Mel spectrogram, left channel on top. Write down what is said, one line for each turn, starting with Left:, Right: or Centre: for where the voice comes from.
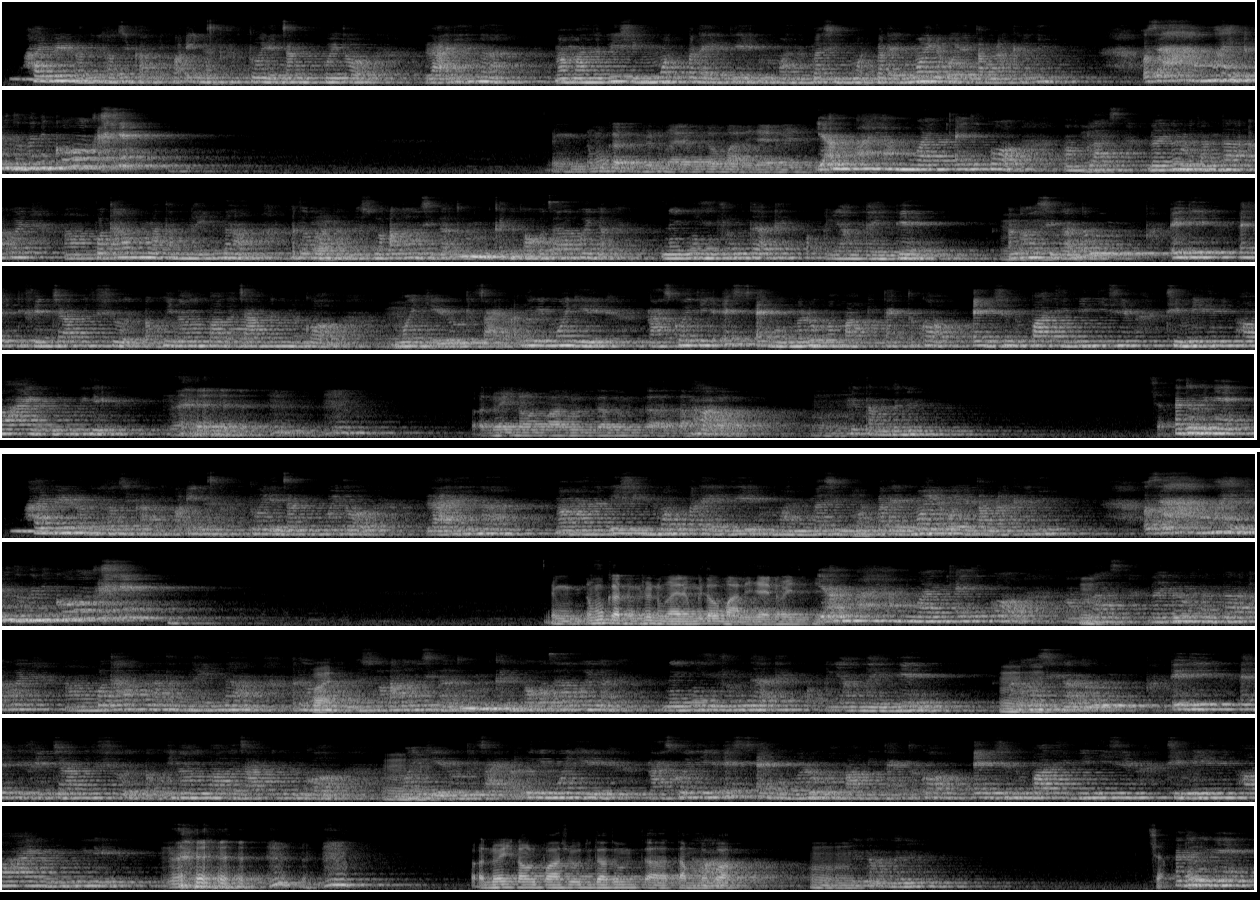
Left: ꯍꯥꯏꯕꯤꯈ꯭ꯔꯕꯅꯦ ꯍꯧꯖꯤꯛꯀꯥꯟꯗꯤꯀꯣ ꯑꯩꯅ ꯈꯔ ꯇꯣꯏꯅꯦ ꯆꯪꯕ ꯈꯣꯏꯗꯣ ꯂꯥꯛꯑꯅꯤꯗꯅ ꯃꯃꯥꯟꯅꯕꯤꯁꯤꯡ ꯃꯣꯠꯄ ꯂꯩꯔꯗꯤ ꯃꯃꯥꯟꯅꯕꯁꯤꯡ ꯃꯣꯠꯄ
Right: ꯎꯝ.
Left: ꯃꯣꯏꯅ ꯑꯣꯏꯅ ꯇꯝꯔꯛꯈ꯭ꯔꯅꯤ ꯑꯣꯖꯥ ꯃꯥꯢ ꯏꯔꯨ ꯇꯕꯅꯦꯈꯣ ꯀꯥꯢ
Right: <unintelligible> ꯅꯪ ꯑꯃꯨꯛ ꯀ ꯅꯨꯡꯁꯨ ꯅꯨꯡꯉꯥꯏꯔꯝꯒꯗꯧ ꯃꯥꯜꯂꯤꯍꯦ ꯅꯣꯏꯖꯤ
Left: ꯌꯥꯝ ꯑ ꯌꯥꯝ ꯅꯨꯡꯉꯥꯏꯅ ꯑꯩꯗꯤꯀꯣ ꯑ
Right: ꯎꯝ
Left: ꯀ꯭ꯂꯥꯁ ꯂꯣꯏꯕ ꯃꯇꯝꯗ ꯑꯈꯣꯏ ꯑ ꯄꯣꯊꯥꯕ ꯃꯇꯝ ꯂꯩꯗꯅ ꯑꯗꯨ
Right: ꯍꯣꯏ
Left: ꯃꯇꯝꯗꯁꯨ ꯑꯉꯥꯡꯁꯤꯡꯒ ꯑꯗꯨꯝ ꯀꯩꯅꯣ ꯇꯧ ꯑꯣꯖꯥꯈꯣꯏꯒ ꯂꯩꯕ ꯃꯐꯝꯗ ꯑꯩ ꯌꯥꯝ ꯂꯩꯇꯦ
Right: ꯎꯝ
Left: ꯑꯉꯥꯡꯁꯤꯡꯒ ꯑꯗꯨꯝ ꯑꯩꯗꯤ ꯑꯩꯒꯤ ꯇꯤꯐꯤꯟ ꯆꯥꯕꯗꯁꯨ ꯑꯈꯣꯏ ꯏꯅꯥꯎꯅꯨꯄꯥꯒ ꯆꯥꯕꯅꯤꯅꯀꯣ
Right: ꯎꯝ ꯎꯝ
Left: ꯃꯣꯏꯒꯤ
Right: ꯎꯝ
Left: ꯔꯨꯝꯗ ꯆꯥꯏꯕ ꯑꯗꯨꯒꯤ ꯃꯣꯏꯒꯤ ꯀ꯭ꯂꯥꯁ ꯈꯣꯏꯗꯤ ꯏꯁ ꯑꯩꯕꯨ ꯃꯔꯨꯞ ꯃꯄꯥꯡꯒꯤ ꯇꯥꯏꯞꯇ ꯀꯣ ꯑꯩꯒꯤꯁꯨ ꯅꯨꯄꯥ ꯊꯤꯕꯤꯅꯤꯁꯦ ꯊꯤꯕꯤꯒꯅꯤ ꯐꯥꯎ ꯍꯥꯏꯔꯕꯅꯦ ꯃꯣꯏꯗꯤ
Right: <unintelligible> ꯅꯣꯏ ꯏꯅꯥꯎꯅꯨꯄꯥꯁꯨ ꯑꯗꯨꯗ ꯑꯗꯨꯝ ꯑ ꯇꯝꯕꯀꯣ
Left: ꯍꯣꯏ
Right: ꯎꯝ ꯎꯝ
Left: ꯇꯝꯕꯅꯦ
Right: ꯆꯞ
Left: ꯑꯗꯨꯒꯤꯅꯦ
Right: ꯐꯩ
